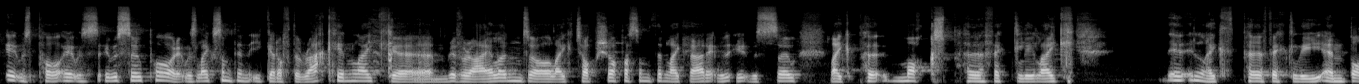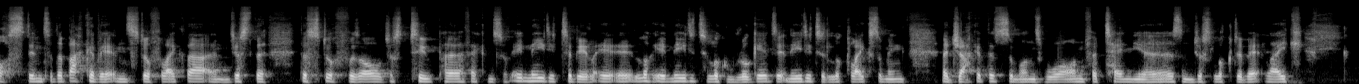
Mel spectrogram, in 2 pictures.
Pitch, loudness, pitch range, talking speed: 140 Hz, -18 LUFS, 125-150 Hz, 215 wpm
